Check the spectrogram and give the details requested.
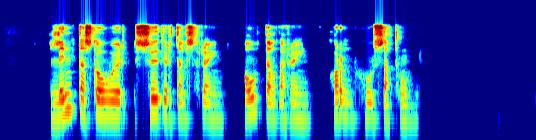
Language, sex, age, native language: Icelandic, male, 20-29, Icelandic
